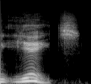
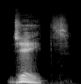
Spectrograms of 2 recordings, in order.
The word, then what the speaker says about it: Yeats: are, in English, discussing Yeats, which Ancash pronounced Jates. "Not Jates, Yeats," says Herakles. "What? Yeats, not Jates. Sounds the same to me. It's like the difference between jello and yellow.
